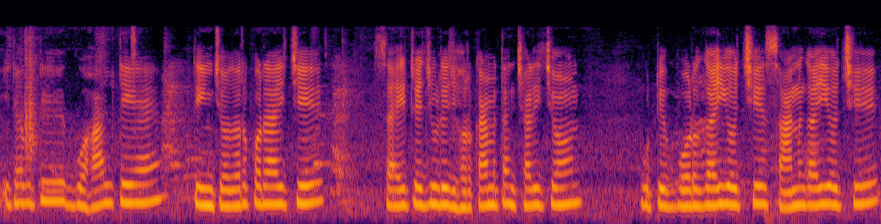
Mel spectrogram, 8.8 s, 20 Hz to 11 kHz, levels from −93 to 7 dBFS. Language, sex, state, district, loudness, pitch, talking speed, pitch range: Odia, male, Odisha, Sambalpur, -17 LUFS, 220 Hz, 110 wpm, 210-235 Hz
